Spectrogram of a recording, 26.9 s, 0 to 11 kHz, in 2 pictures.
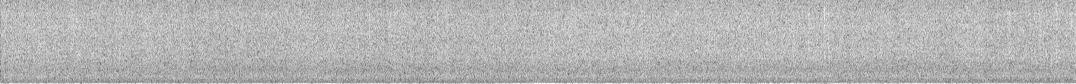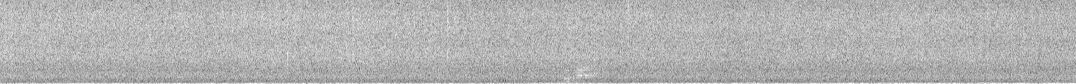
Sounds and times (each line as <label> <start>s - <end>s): Distant motor boats and jetskis 17.3s - 26.7s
